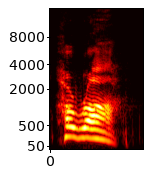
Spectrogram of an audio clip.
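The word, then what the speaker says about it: hurrah (χαρά): But in the Greek, it's pronounced hurrah. Hurrah, right?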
